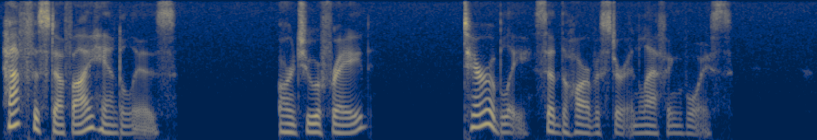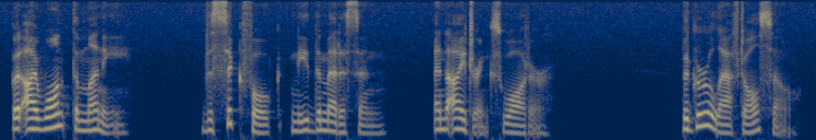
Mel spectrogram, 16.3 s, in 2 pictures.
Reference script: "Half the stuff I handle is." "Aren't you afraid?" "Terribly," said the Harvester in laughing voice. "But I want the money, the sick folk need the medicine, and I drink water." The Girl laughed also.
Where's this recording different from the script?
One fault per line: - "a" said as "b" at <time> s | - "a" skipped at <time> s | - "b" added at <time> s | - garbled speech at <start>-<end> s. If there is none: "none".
- "drink" said as "drinks" at 12.8 s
